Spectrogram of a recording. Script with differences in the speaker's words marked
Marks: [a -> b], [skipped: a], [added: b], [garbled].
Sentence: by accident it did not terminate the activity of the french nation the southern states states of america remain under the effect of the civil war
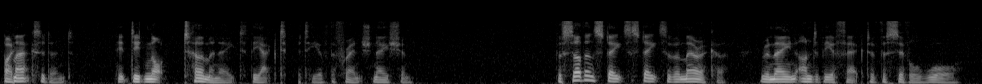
by accident it did not terminate the activity of the french nation the southern states states of america remain under the effect of the civil war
